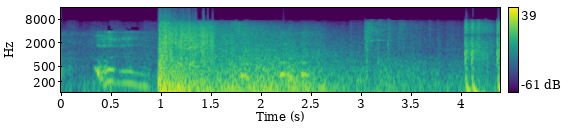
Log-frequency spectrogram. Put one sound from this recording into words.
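An explosion booms loudly, followed by a roaring rumble.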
